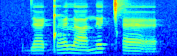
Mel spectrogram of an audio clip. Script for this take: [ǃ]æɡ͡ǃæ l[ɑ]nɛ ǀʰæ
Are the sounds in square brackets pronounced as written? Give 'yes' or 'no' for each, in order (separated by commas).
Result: no, no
